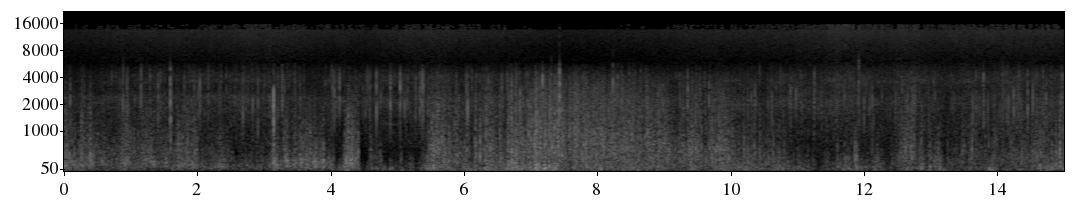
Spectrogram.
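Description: Strong wind buffeting the camera microphone in uneven gusts, easing briefly twice.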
